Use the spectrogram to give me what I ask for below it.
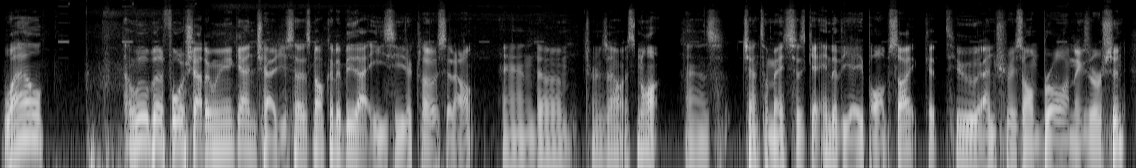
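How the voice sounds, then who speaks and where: A man calling live esports play-by-play on a headset mic, quick and excitable, rising on the big plays. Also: mid-range voice. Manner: fast, excitable calls that rise on big plays. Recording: game sound effects behind the voice. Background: game gunfire and effects.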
